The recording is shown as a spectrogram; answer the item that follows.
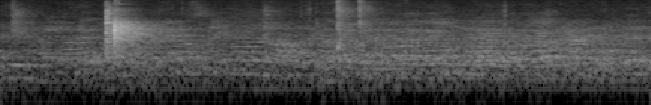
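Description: Low murmur of voices in a billiards hall, with one loud, sharp click that rings briefly about three-quarters of a second in and two fainter clicks a little past the middle.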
